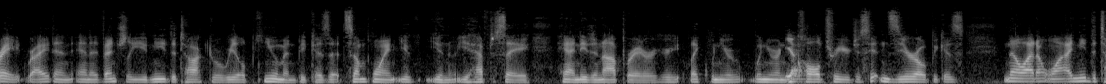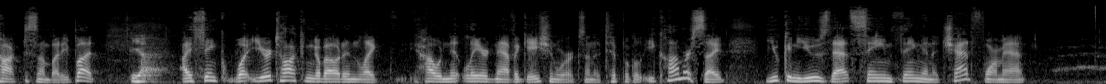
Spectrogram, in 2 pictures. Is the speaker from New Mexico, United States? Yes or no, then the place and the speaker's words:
no; Montana, United States; I'm from Montana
